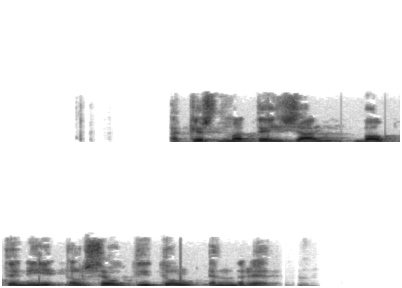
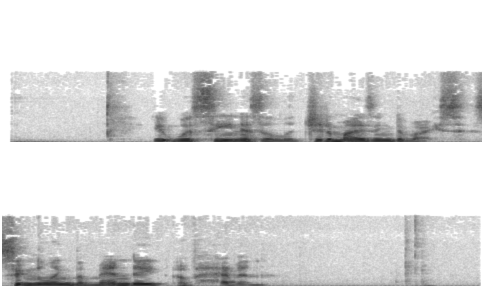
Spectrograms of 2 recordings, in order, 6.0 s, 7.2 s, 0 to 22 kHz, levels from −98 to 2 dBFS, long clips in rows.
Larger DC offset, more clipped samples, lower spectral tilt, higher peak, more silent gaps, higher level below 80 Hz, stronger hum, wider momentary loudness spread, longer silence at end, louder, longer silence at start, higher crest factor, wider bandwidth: neither; neither; about the same, -4 dB/octave vs -5 dB/octave; first, -2 dBFS vs -6 dBFS; neither; first, -52 dBFS vs -58 dBFS; neither; second, 9 LU vs 17 LU; first, 0.95 s vs 0.4 s; first, -18 LUFS vs -22 LUFS; first, 1.25 s vs 0.8 s; about the same, 18 dB vs 18 dB; second, 8.2 kHz vs 11.5 kHz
